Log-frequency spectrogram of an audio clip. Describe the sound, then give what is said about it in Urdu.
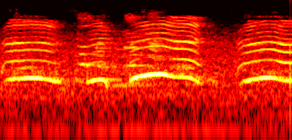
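A young child crying at length, in repeated wailing bursts whose pitch swells and falls, moderately loud, with brief breaths and whimpers between the sobs. “یہ اتنی دیر سے روئے جا رہے ہیں, اتنی دیر سے.”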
